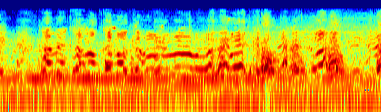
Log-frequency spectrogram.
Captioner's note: crying; dog barking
